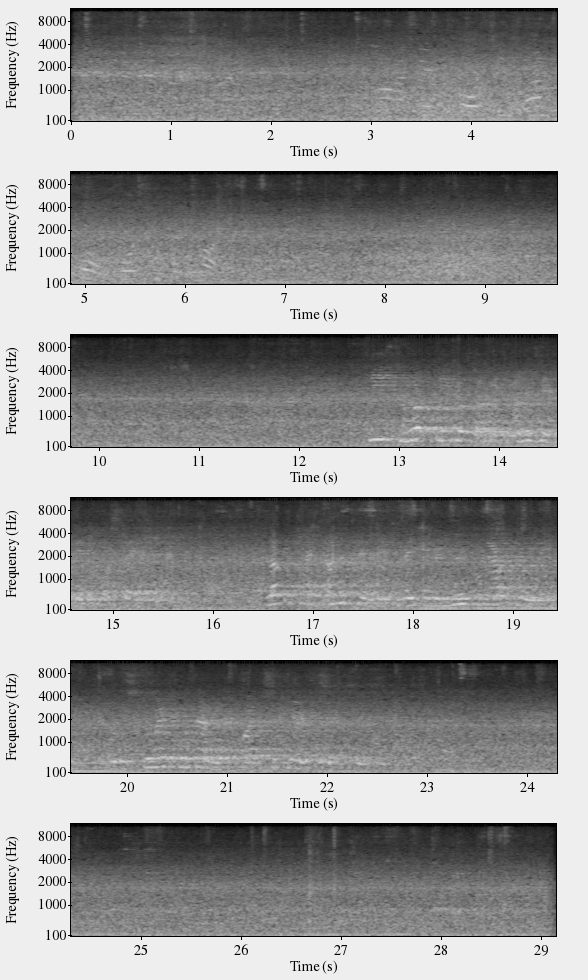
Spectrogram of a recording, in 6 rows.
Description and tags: General station ambience with a security announcement - Kings Cross station London. An edit from my sample "Kings Cross platform 2f".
